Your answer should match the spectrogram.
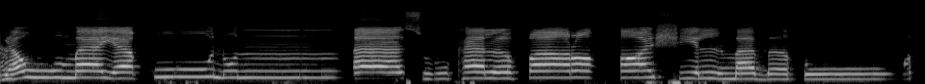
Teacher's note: Waw sukunnya disempurnakan, dia harus dimonyongkan kedua bibirnya.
